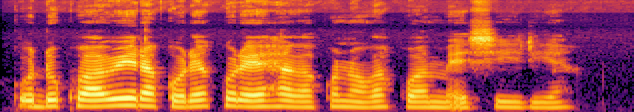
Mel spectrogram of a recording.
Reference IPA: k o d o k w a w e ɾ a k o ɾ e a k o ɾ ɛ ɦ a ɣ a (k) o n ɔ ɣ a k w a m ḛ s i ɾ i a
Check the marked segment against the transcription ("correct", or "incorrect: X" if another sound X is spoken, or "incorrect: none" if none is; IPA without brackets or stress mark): correct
